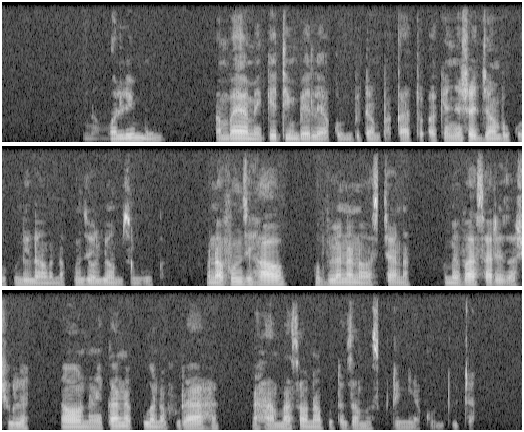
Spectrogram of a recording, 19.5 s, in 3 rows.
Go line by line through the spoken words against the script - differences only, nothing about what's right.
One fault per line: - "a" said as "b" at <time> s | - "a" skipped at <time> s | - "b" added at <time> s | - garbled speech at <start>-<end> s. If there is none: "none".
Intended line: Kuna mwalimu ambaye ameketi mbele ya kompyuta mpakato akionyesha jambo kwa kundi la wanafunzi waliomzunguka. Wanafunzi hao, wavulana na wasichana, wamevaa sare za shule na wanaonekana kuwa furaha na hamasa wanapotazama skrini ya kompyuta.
- "na" added at 14.9 s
